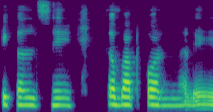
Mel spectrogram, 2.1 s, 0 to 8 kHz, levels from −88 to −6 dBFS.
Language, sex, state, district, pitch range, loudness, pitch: Hindi, female, Maharashtra, Nagpur, 185-205 Hz, -23 LUFS, 195 Hz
